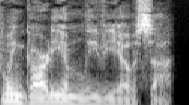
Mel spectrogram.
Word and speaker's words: Wingardium Leviosa: It's Wingardium Leviosa. The Gar must be enunciated clearly.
